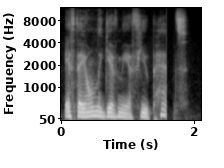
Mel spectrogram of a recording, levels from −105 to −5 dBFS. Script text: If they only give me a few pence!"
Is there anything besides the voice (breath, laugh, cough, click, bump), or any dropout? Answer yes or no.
yes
